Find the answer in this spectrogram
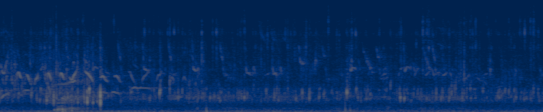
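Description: Small birds chirping and twittering, many short high calls overlapping, busiest in the first second or so, with a few faint clicks around one second in.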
